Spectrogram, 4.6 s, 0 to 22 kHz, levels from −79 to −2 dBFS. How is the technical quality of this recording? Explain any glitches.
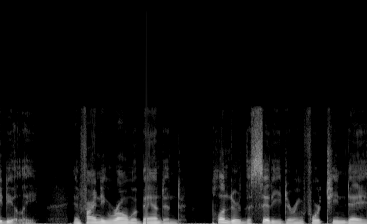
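One glitch affects the speech recording: a corrupt frame decoded from 1.83 to 1.85 s. Flipped bits in a single compressed frame led the decoder to apply wrong gains or misread codes, putting energy at wrong frequencies. It is heard as a short chirp, squeak, blip or burst of noise, its error peaking near -10 dBFS.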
